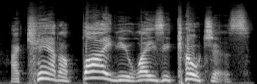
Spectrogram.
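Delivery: loud, exasperated scolding; fed up with lazy coaches. A narrator's reading. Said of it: "with great feeling".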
